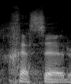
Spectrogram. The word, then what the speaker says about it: Hesed: it's in English you would spell it H-E-S-E-D, Hesed, or it's probably like Chesed or something like that, but I'm not very good at that.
